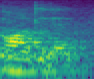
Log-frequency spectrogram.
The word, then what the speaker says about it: Magdalene: And I think about access in the unspoken rules here like when I wonder why Magdalene is produced pronounced modeling.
